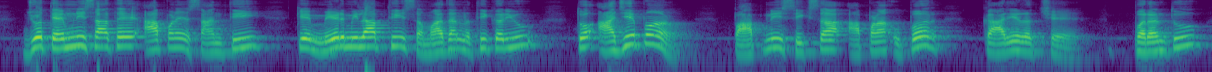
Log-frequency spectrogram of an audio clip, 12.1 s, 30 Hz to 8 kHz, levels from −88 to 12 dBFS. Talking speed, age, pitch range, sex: 100 wpm, 50-69, 155-225 Hz, male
